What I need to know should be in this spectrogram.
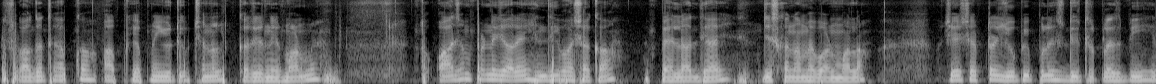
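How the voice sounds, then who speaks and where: A man's voice: medium pitch, mellow, no echo. A young man teaching a Hindi grammar lesson for exam preparation, explaining step by step, mixing in English words and often checking in with "theek hai".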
